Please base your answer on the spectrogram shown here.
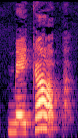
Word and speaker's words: makeup: we stress the preposition and if it's a noun we stress the first part for example make up or i'm wearing makeup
